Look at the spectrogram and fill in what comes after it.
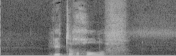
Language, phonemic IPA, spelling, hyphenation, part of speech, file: Dutch, /ˈɦɪ.təˌɣɔlf/, hittegolf, hit‧te‧golf, noun, Nl-hittegolf.ogg
- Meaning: heat wave, hot spell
